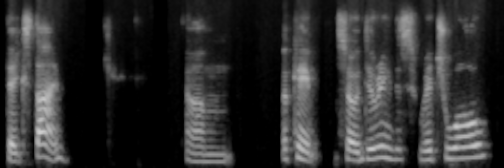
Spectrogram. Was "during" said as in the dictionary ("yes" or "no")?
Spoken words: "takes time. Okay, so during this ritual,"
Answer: yes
